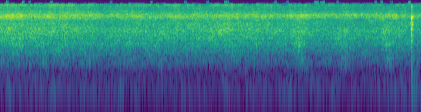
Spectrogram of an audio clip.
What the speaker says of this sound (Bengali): সুন্দরভাবে মশলাটাকে কষিয়ে নিচ্ছি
